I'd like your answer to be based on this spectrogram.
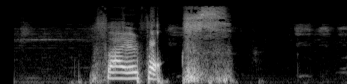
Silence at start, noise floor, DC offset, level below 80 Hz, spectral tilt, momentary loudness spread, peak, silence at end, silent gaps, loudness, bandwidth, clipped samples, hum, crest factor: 0.8 s; -54 dBFS; under 0.1%; -44 dBFS; -4 dB/octave; 14 LU; 0 dBFS; 1.15 s; none; -14 LUFS; 16.5 kHz; under 0.1%; none; 16 dB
